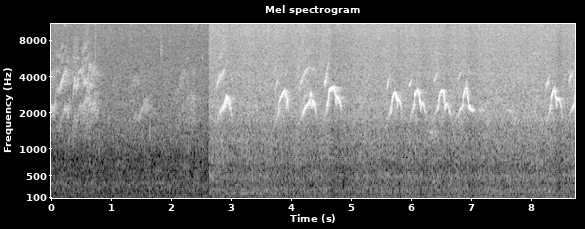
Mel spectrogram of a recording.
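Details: Cockatiel recorded 31 March 2018 at Campbelltown Forest of Wild Birds in Saitama, Japan: after a quieter start, clear arched whistled notes rising then falling, repeated in pairs and triplets about ten times, over constant background hiss.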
